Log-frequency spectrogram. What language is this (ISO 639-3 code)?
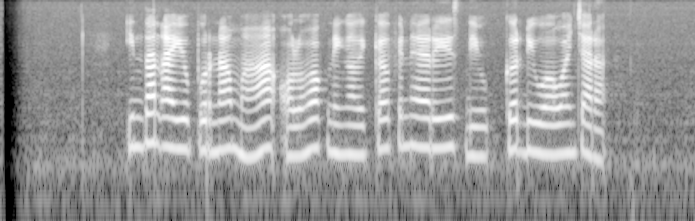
sun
